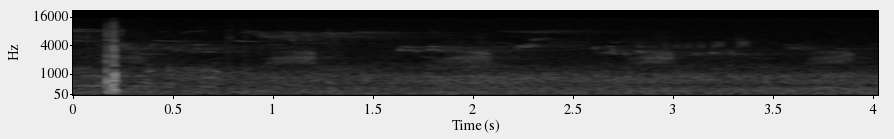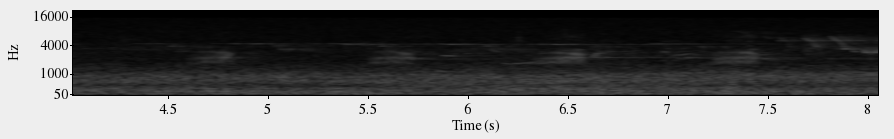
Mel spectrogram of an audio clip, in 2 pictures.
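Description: A sharp knock just after the start, then a bird giving a short call over and over, about once a second, over a steady outdoor background hiss.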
